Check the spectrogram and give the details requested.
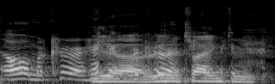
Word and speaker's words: Mercure: competitive sector, and where we see things like Mercury, or how do you pronounce the Safari's new name? Oh, Mercure.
